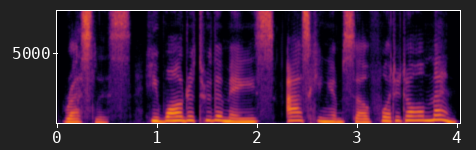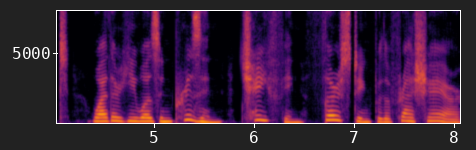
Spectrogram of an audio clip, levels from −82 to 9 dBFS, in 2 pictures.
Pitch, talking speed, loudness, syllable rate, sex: 240 Hz, 165 wpm, -18 LUFS, 4.4 syllables/s, female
